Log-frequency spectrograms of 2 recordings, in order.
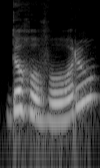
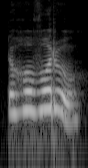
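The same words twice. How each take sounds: First: The stress falls on the first O. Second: The stress falls on the second O. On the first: "either the first O" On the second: "or the second one"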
